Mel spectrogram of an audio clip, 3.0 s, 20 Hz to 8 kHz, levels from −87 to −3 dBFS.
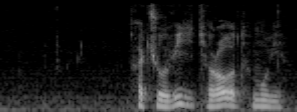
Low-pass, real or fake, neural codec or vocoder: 7.2 kHz; real; none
